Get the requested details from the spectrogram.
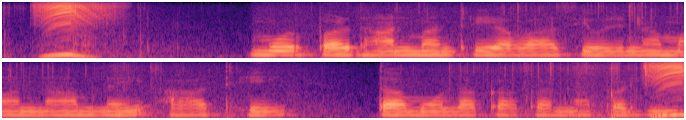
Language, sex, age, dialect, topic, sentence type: Chhattisgarhi, female, 31-35, Eastern, banking, question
